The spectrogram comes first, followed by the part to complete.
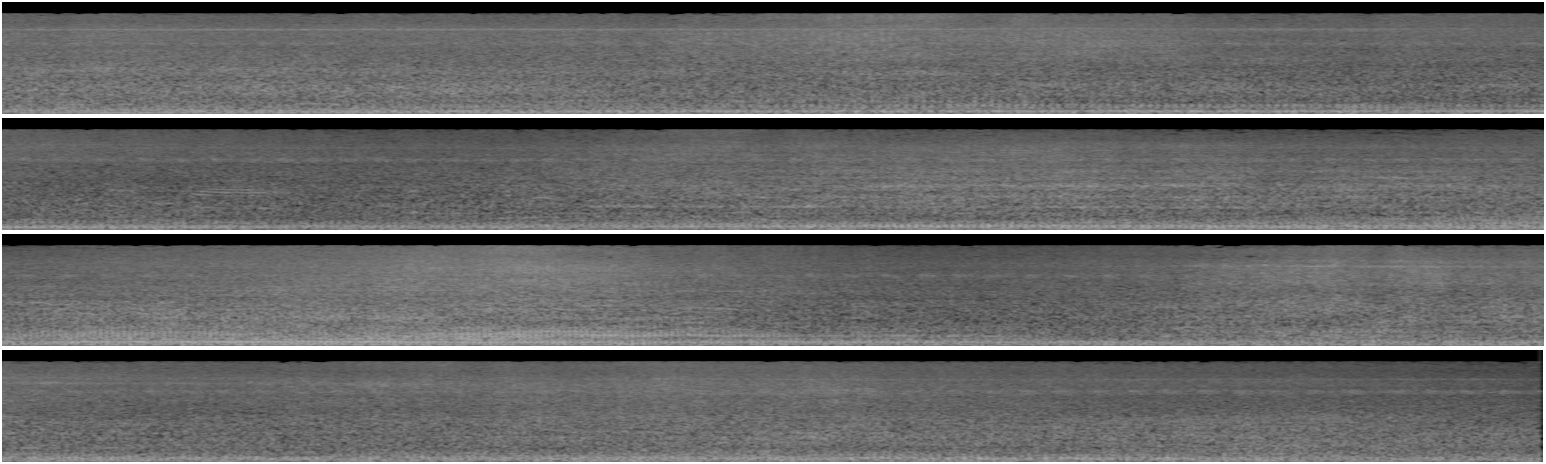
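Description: Outdoor ambience with a steady low rumble of road traffic; one vehicle passes, growing louder about sixteen seconds in and fading by twenty. A thin steady high tone runs underneath.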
